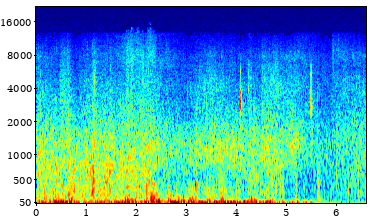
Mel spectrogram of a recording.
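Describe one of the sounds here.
Waves splash against a sailing ship's hull.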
